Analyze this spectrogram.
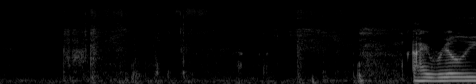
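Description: Paper pages rustle as a book's page is turned.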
